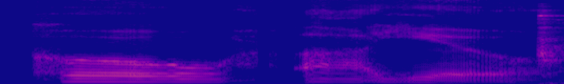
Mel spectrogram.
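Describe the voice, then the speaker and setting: The speaker uses a put-on character voice pitched low. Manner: questioning.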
